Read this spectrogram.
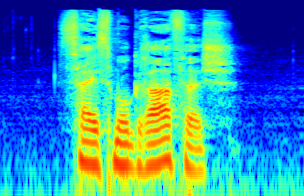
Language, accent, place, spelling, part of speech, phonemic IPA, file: German, Germany, Berlin, seismographisch, adjective, /zaɪ̯smoˈɡʁaːfɪʃ/, De-seismographisch.ogg
- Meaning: seismographic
